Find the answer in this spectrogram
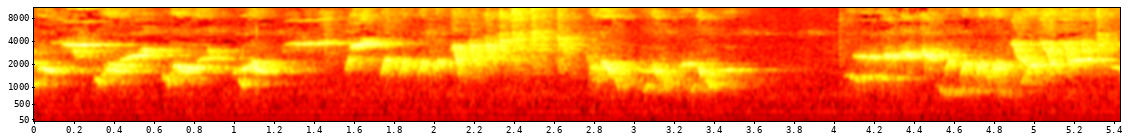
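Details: White-rumped shama singing, used as a tutor recording to make pet cage birds sing actively: varied whistled and slurred phrases jumping between low and high notes, with squeaky accents. A one-second pause comes before a rich, warbling final phrase.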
